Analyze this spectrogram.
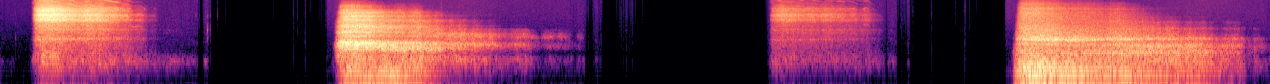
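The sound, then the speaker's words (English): Deep, slow breathing from a guided breathing exercise: four long, loud breaths, each drawn in and let out with an airy rush, separated by silent pauses and heard alone without talk. “And breathe in. And exhale.”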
